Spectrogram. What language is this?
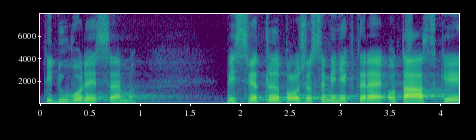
Czech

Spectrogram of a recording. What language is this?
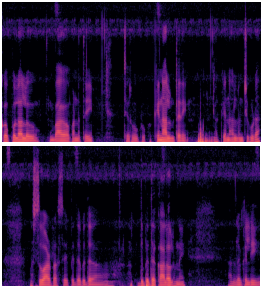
Telugu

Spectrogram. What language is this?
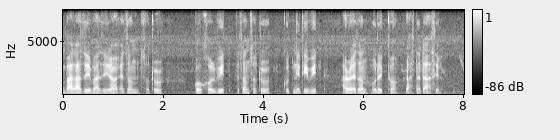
Assamese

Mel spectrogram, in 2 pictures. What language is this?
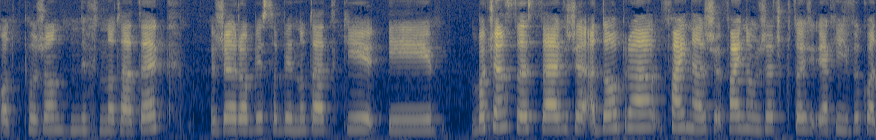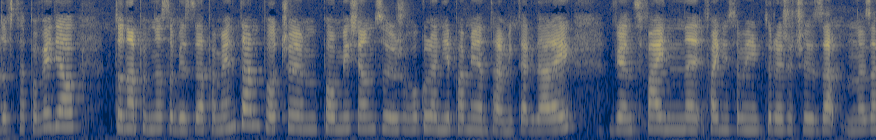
Polish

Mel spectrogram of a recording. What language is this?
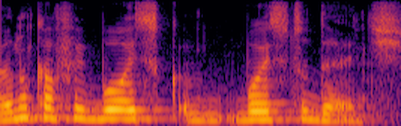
Portuguese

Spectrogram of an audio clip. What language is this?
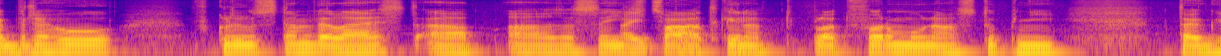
Czech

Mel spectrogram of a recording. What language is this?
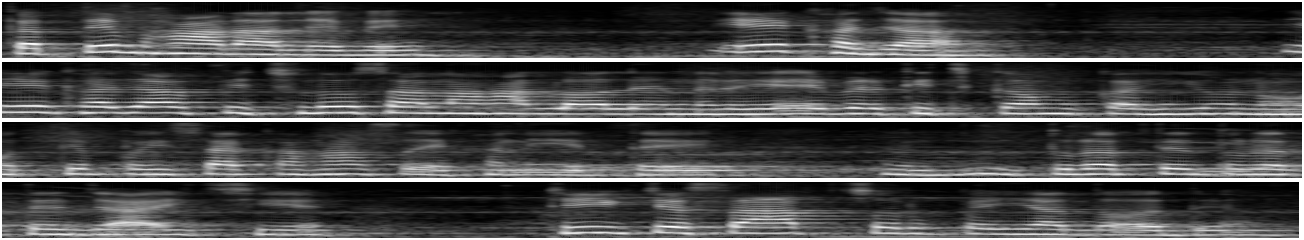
Maithili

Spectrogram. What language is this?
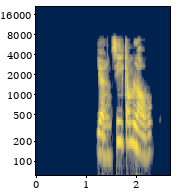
Cantonese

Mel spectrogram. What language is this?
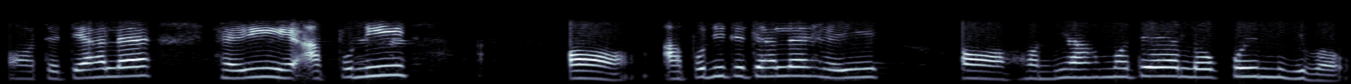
Assamese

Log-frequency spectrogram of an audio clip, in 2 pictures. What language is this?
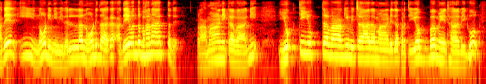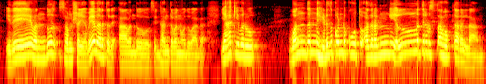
Kannada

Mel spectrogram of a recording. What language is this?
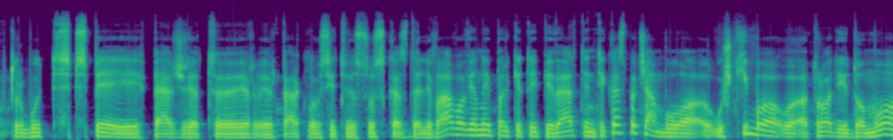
Lithuanian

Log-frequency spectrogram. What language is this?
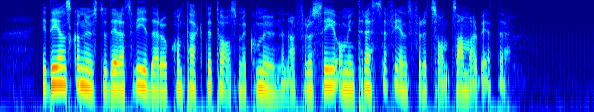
Swedish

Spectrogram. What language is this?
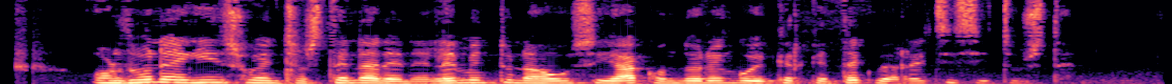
Basque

